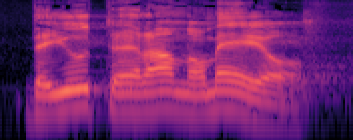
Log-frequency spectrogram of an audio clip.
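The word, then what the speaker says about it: Deuteronomio: Genesis is Genesi, Esodo, Levitico, and then Deuteronomeo. It's a seven-syllable Deuteronomeo.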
